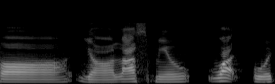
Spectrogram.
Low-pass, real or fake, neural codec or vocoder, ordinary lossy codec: 7.2 kHz; real; none; MP3, 48 kbps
